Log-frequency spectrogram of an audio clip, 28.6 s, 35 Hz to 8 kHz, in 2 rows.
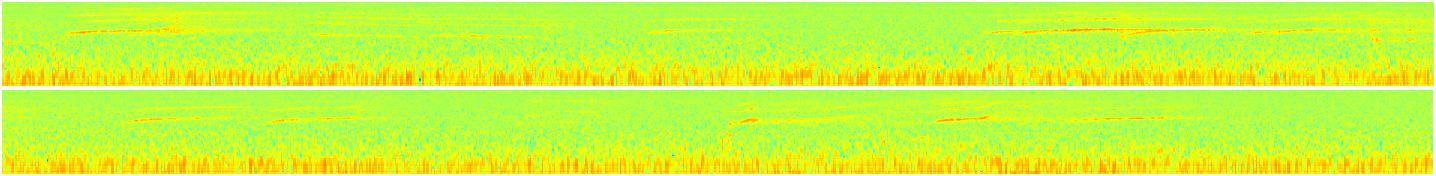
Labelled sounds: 1.4	1.8	killer whale, northern resident, A clan, AB subclan, 1.1 to 4.2 kHz
3.1	4.1	killer whale, northern resident, A clan, AB subclan, 0.80 to 4.6 kHz
4.8	5.5	killer whale, northern resident, A clan, AB subclan, 2.3 to 2.7 kHz
6.4	7.2	killer whale, northern resident, A clan, AB subclan, 1.0 to 2.6 kHz
9.8	11.7	killer whale, northern resident, A clan, AB subclan, 0.80 to 4.1 kHz
12.4	13.3	killer whale, northern resident, A clan, AB subclan, 0.93 to 4.0 kHz
15.5	16.6	killer whale, northern resident, A clan, AB subclan, 0.83 to 2.8 kHz
17.0	17.9	killer whale, northern resident, A clan, AB subclan, 0.90 to 2.5 kHz
19.8	20.1	killer whale, northern resident, A clan, AB subclan, 3.7 to 4.1 kHz
21.6	22.9	killer whale, northern resident, A clan, AB subclan, 0.80 to 2.5 kHz
23.6	24.3	killer whale, northern resident, A clan, AB subclan, 0.99 to 4.0 kHz
25.0	26.0	killer whale, northern resident, A clan, AB subclan, 0.96 to 2.7 kHz

